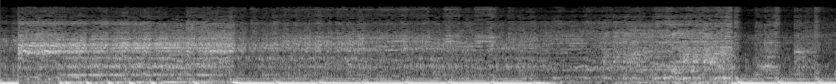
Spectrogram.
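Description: Loud electronic dance music with a heavy bass beat played through a DJ sound system. The bass cuts out for about two seconds past the middle, then comes back in.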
